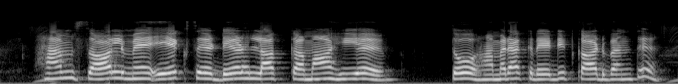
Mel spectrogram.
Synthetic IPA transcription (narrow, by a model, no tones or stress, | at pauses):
hɐmsaːlmẽeːkseɖeːɽ̤lak̚ʰkɐmaɦie | t̪oɦɐmɾakɾeːɖɪʈkaːɾɖbənt̪eː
